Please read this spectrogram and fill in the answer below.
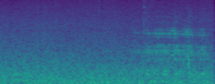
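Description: A horse whinnies briefly near the end, over a steady low background rumble.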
